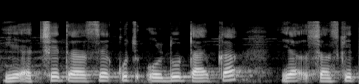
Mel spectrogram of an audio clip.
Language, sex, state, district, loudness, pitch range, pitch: Hindi, male, Bihar, Katihar, -16 LUFS, 150-180 Hz, 165 Hz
